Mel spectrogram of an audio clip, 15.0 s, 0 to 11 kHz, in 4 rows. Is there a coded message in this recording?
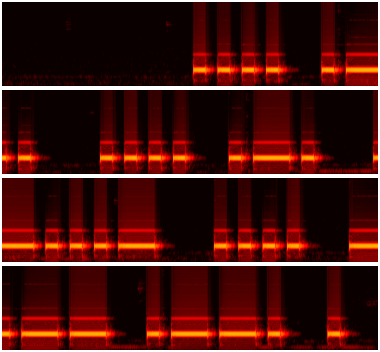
Yes: Morse code from 1.9 to 14.7 s, heard as a keyed tone, about 10 wpm, 650 Hz. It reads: HR HR <BT> HOPE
